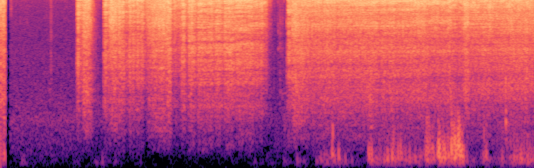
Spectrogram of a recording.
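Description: Brake cleaner sprayed onto axle shaft parts, heard as loud, sustained hissing blasts with two short pauses between them, plus some scraping and rattling underneath toward the end.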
